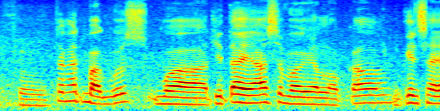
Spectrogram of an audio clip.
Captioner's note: more crowds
